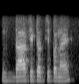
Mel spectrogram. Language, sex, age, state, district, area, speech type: Marathi, male, 30-45, Maharashtra, Wardha, rural, conversation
